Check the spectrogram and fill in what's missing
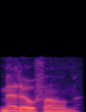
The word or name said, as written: meadowfoam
